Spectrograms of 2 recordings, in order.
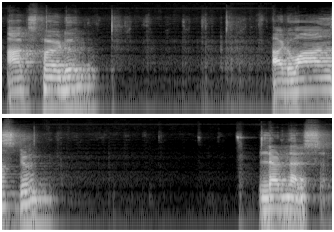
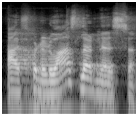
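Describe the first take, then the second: First: Oxford advanced learners spaced out word by word with long pauses; dictating a title to students; slow dictation. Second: Said in the usual way. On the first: Shown as a demonstration. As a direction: spell out the dictionary name slowly, one word at a time. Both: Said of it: "कौन सी dictionary?".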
